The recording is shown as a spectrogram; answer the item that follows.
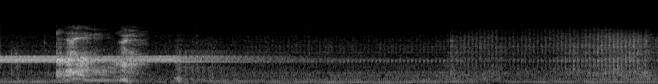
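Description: A steady high-pitched tone over a low hum, loud at first and dropping to a faint level about two seconds in. A man gives a brief exclamation about a second in, and a soft hiss rises near the end.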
